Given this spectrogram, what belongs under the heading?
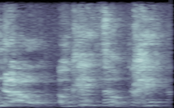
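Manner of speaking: high, emphatic mock rebuff; mock refusal. Speaker throws unwanted advice out the window, mock indignant. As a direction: shoot the advice down, high-pitched.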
